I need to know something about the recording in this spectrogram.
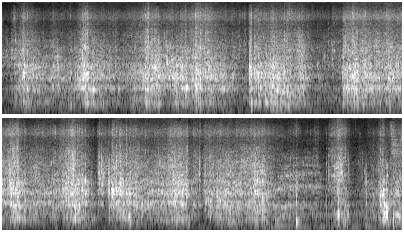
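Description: Wet concrete mix being stirred and scraped by hand in a plastic five-gallon bucket: a continuous gritty scraping and crunching of sand and gravel against the bucket.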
